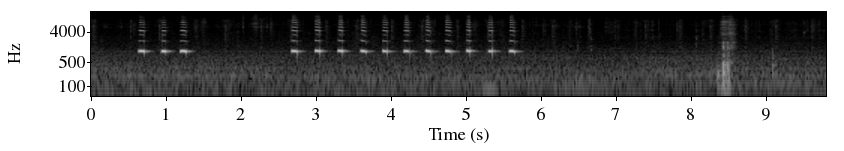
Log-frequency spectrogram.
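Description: A cuckoo clock's wooden whistle pipe is blown by hand-squeezing its small paper bellows. It gives short, single-pitched toots: three quick ones, then about a dozen at roughly three a second. The bellows bag is torn at one spot but still sounds the pipe. A single knock comes near the end.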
